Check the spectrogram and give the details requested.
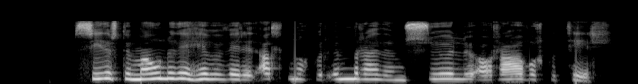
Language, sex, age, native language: Icelandic, female, 40-49, Icelandic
